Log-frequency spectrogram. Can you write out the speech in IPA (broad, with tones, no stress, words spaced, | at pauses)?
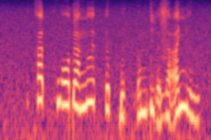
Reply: ka˦˥t̚hwɔ˧ɗa˨˦ŋ lə˦˥t̚ʔə˨˩p̚ɓə˨˩t̚ ʔə˧mɗḭ˧˨ə̯ za̰ː˧˥ɲə̤˨˩w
